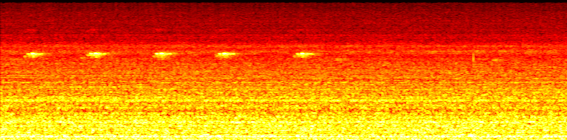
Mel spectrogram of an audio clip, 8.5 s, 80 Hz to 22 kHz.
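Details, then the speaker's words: 2009 Toyota Corolla 1.8, after charcoal canister assembly replaced because the failed leak detection pump would not run: low, steady hum with no surging as vacuum climbs to 38 of a 39 target before the vent solenoid opens. "said it i think it said a target vacuum of 39 i'm a negative 39 34 then i would imagine it will seal the system and see if it retains vacuum"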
